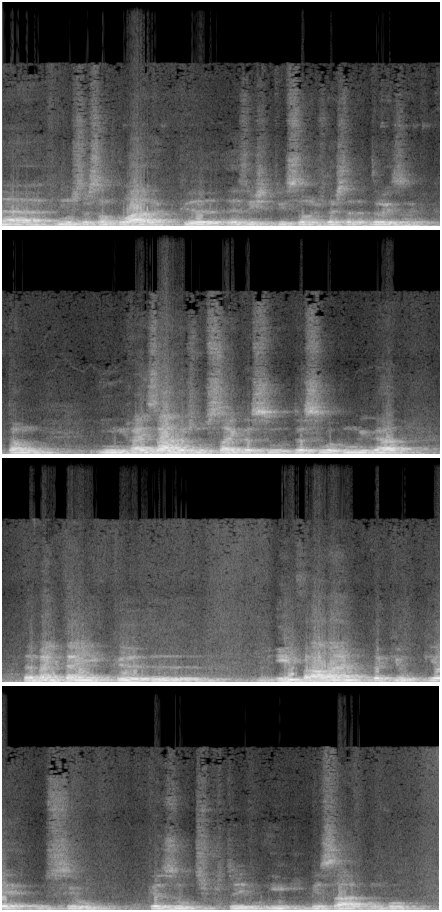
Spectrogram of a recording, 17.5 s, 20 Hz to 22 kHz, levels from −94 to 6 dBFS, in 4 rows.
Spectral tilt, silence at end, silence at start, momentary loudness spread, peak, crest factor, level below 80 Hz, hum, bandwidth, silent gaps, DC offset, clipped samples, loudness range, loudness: -7 dB/octave; 0 s; 0 s; 13 LU; 0 dBFS; 8 dB; -38 dBFS; none; 16 kHz; none; under 0.1%; 3%; 4 LU; -9 LUFS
